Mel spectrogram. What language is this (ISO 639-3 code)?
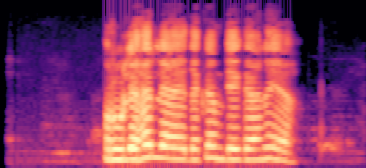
ckb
